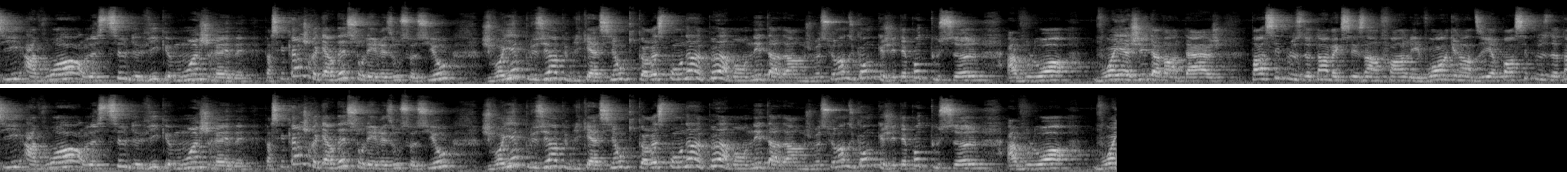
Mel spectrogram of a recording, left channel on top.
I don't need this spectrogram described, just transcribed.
avoir le style de vie que moi je rêvais. Parce que quand je regardais sur les réseaux sociaux, je voyais plusieurs publications qui correspondaient un peu à mon état d'âme. Je me suis rendu compte que je n'étais pas tout seul à vouloir voyager davantage, passer plus de temps avec ses enfants, les voir grandir, passer plus de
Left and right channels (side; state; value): right; drops out; at 11.2 s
